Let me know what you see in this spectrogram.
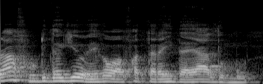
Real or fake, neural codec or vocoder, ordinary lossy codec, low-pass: real; none; none; 19.8 kHz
